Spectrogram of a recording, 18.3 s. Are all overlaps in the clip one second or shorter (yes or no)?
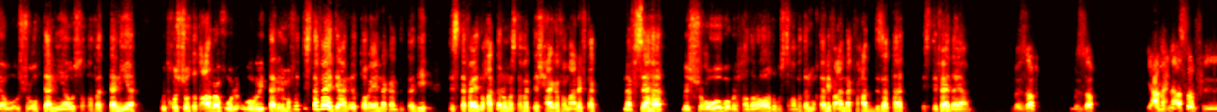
yes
